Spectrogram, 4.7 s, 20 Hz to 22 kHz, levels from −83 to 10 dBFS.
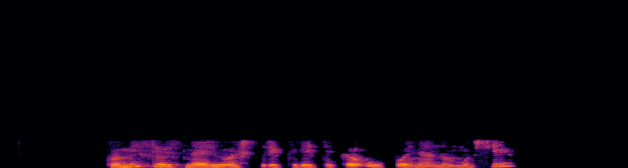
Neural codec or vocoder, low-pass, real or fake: vocoder, 44.1 kHz, 128 mel bands every 512 samples, BigVGAN v2; 3.6 kHz; fake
